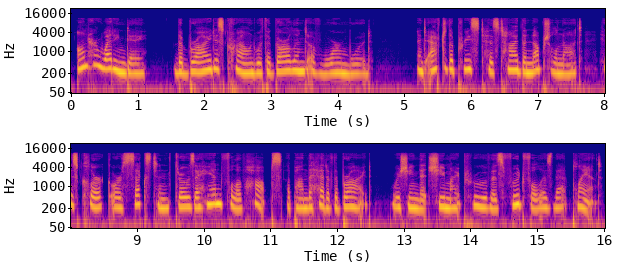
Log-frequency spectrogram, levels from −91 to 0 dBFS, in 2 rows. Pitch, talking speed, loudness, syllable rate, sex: 220 Hz, 175 wpm, -20 LUFS, 4.4 syllables/s, female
